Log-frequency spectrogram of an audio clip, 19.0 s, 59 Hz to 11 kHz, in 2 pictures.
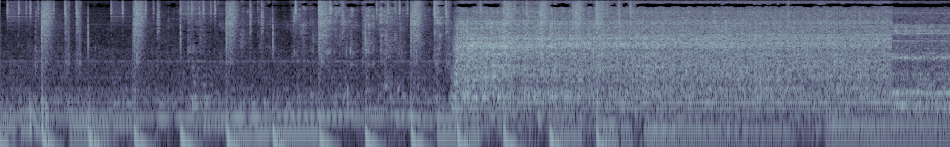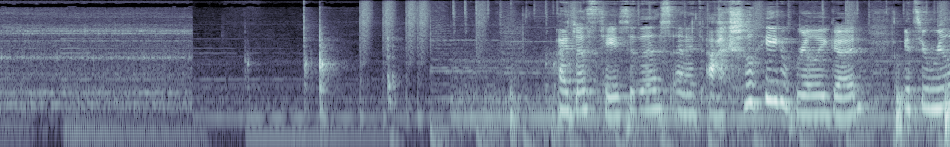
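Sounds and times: background music with steady beat: 0.0s - 6.4s, 11.4s - 19.0s
blender running: 4.5s - 11.4s.

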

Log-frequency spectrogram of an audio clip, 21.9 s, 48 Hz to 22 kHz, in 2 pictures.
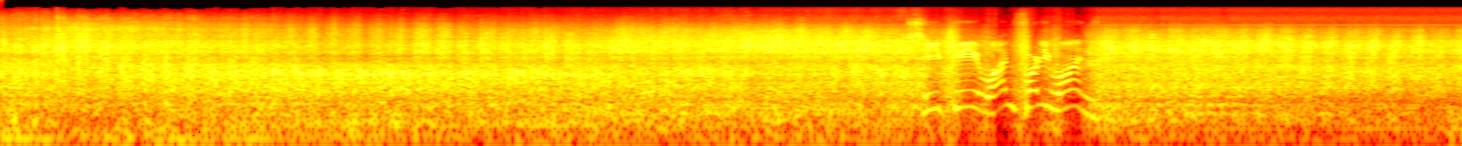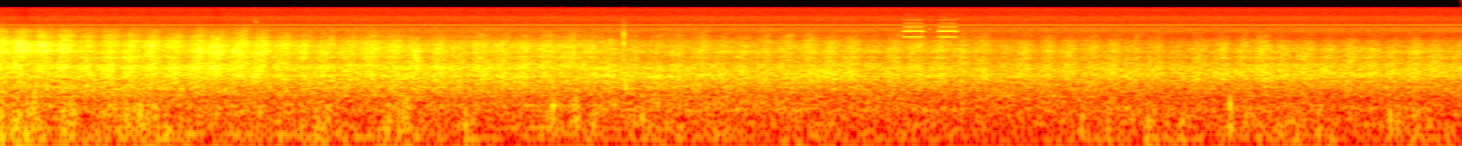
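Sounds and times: freight train rumbling on rails: 0.0s - 21.9s.

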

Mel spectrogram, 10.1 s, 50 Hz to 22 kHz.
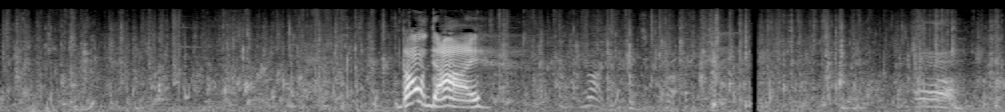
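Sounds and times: small water splashes: 0.0s - 10.0s
water trickling and lapping: 0.0s - 10.0s.

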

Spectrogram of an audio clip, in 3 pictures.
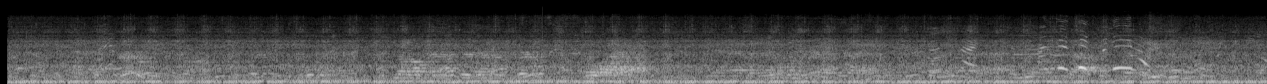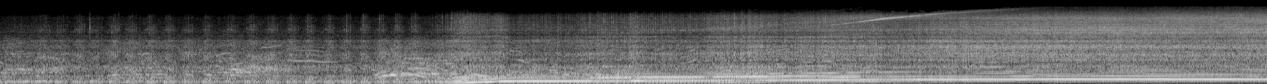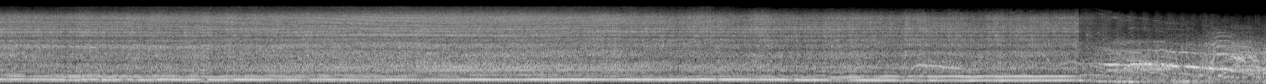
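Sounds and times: truck engine revving at high rpm: 0.1s - 38.0s.

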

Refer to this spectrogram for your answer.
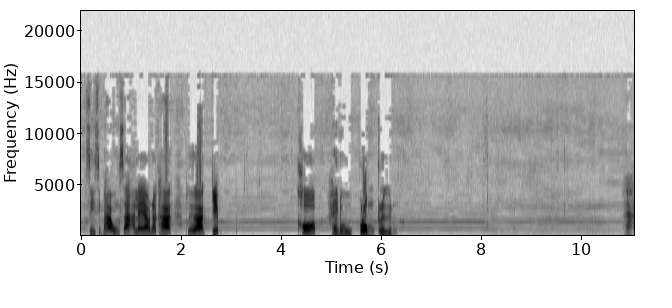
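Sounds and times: electric hair clippers buzzing: 0.0s - 11.0s.

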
